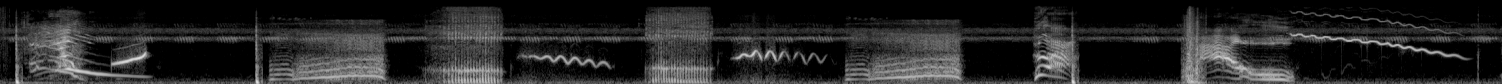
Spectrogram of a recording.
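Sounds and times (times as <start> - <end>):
cartoon snoring: 2.7 - 5.3, 6.4 - 7.2, 8.4 - 9.6.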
